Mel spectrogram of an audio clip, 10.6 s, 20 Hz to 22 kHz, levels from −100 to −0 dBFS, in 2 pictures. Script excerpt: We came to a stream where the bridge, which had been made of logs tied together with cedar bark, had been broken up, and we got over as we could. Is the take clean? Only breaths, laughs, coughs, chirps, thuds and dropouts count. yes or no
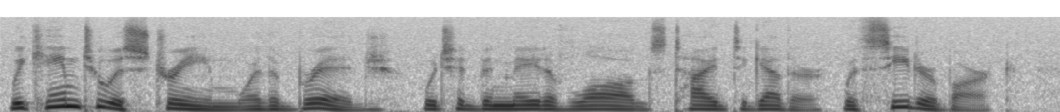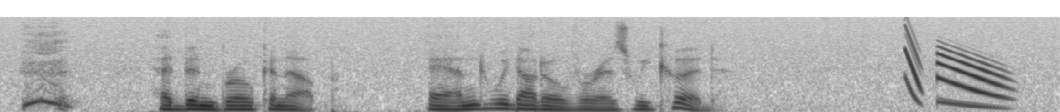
no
